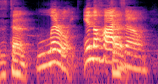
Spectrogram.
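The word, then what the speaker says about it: haute: In the hot 10. Zone. Hot spelled differently than hot. Like hot mama. Oh, sorry. This is spelled H-A-U-T-E. As you can see right above us, it says not H-O-T.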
